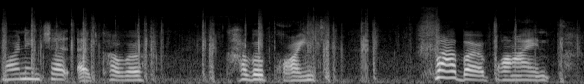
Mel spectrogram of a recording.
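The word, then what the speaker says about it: Faber Point: Fover point not cover point.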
